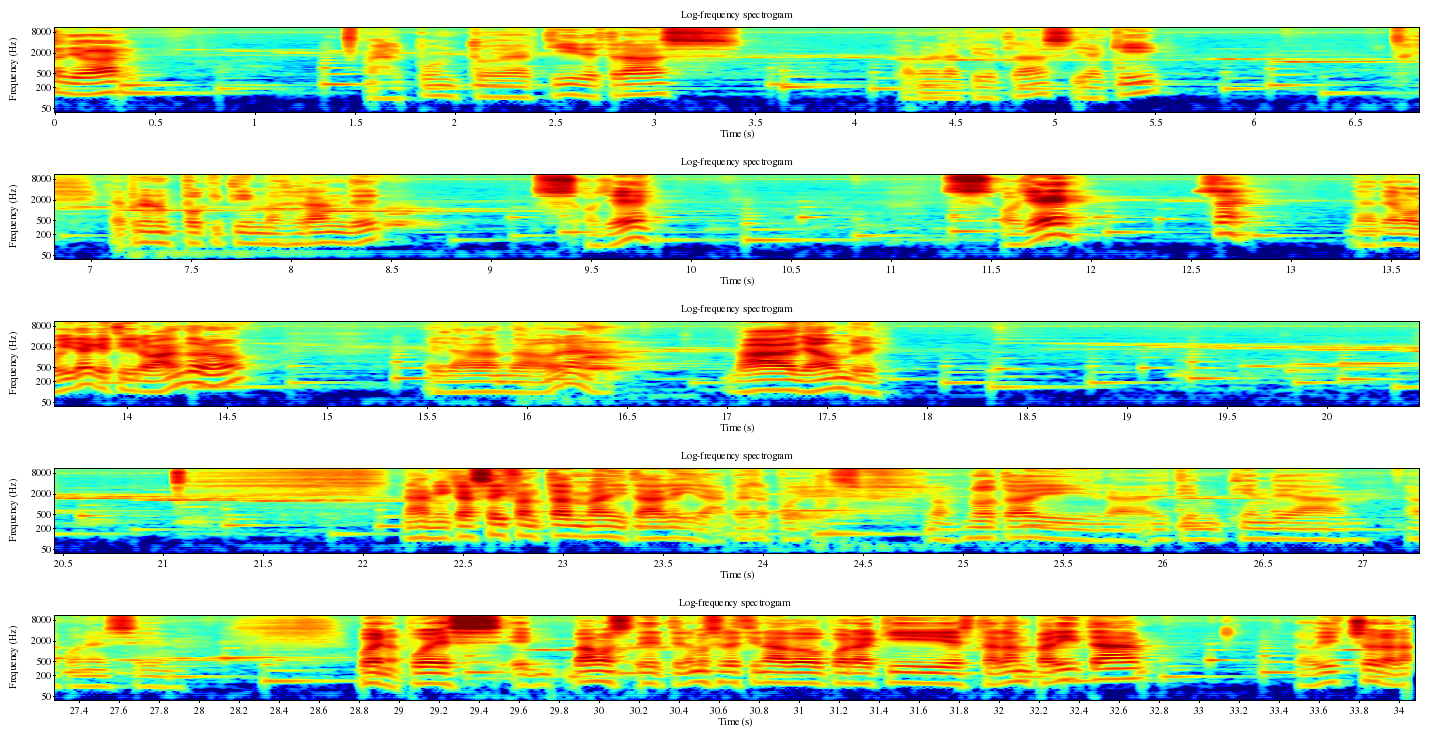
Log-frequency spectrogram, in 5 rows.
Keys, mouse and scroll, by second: 0.8 middle click, 1.9 click, 3.5 click, 5.6 middle click, 7.2 s, 10.2 click, 10.2 middle click, 19.8 click, 20.5 middle click, 22.3 click, 23.4 click, 24.3 KP_0, 33.2 right click.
